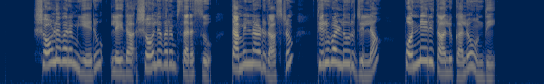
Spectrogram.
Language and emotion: Telugu, neutral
